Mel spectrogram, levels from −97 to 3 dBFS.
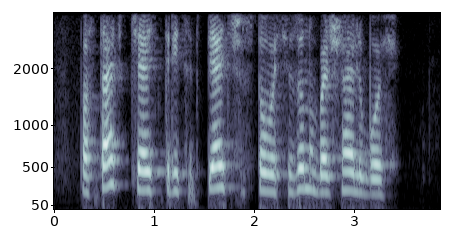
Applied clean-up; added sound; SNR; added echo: none; none; none; none.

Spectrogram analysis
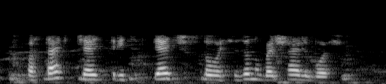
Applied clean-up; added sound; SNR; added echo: classical method WPE with log-MMSE.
